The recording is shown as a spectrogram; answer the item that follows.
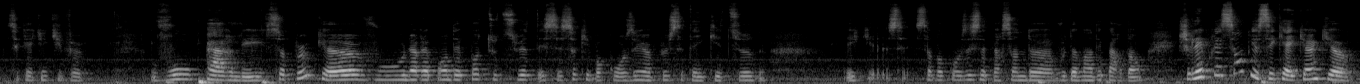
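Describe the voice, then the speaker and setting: A woman's voice: medium pitch, darkish tone, slight background noise. Hesitant woman reading tarot. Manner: hesitant, restarts often, checks in with "ok?". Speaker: tarot reader.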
